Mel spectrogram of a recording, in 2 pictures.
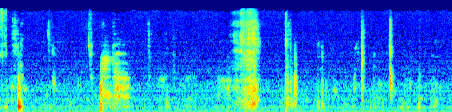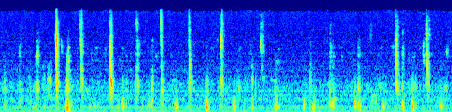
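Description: Close-miked chewing of crisp unripe green mango: a run of sharp crunchy clicks, a couple each second, with two longer, noisier crunches about two and five seconds in.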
